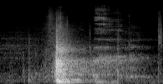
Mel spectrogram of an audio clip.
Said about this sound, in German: Also, du schlägst mit dem Hammer gegen den Deckel, ja? So.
